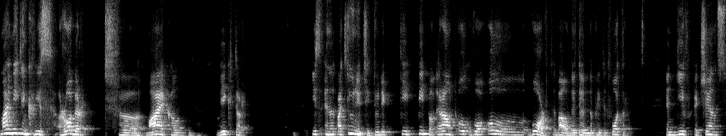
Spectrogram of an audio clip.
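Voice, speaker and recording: A man talks with a Russian accent at a very slow pace. He leaves long, frequent pauses, and audible room echo surrounds his voice. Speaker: entrepreneur. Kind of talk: conference presentation. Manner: halting.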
